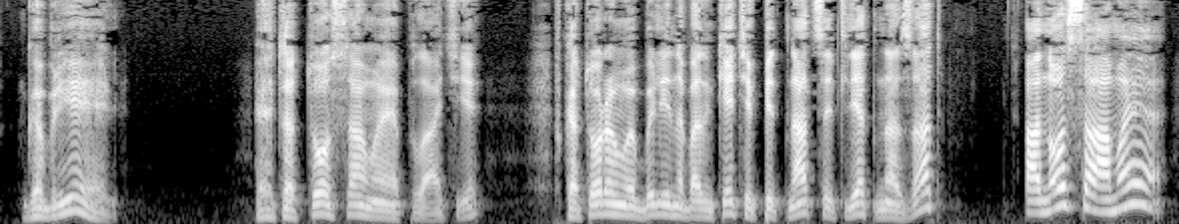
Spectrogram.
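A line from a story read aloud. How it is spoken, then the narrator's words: Exclamation. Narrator (Russian): воскликнула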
